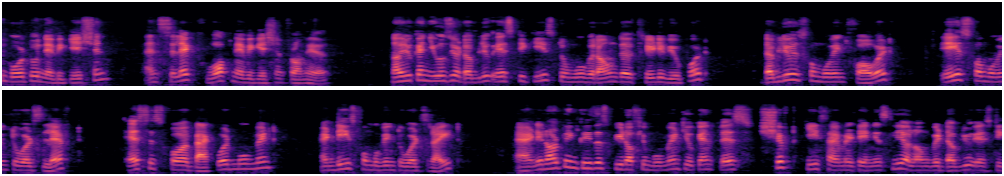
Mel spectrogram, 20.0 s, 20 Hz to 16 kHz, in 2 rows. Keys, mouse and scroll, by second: 7.6 w, 9.7 a, 11.4 s.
